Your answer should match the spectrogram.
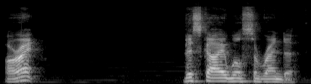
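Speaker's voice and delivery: ordinary delivery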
